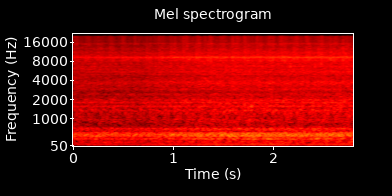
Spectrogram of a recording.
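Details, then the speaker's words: 1997 Rover 200 R3 engine idling, not yet at temperature, radiator fan not yet kicked in: smooth even idle with steady hum, no knocks or ticks; normal idle, head gasket believed already done. "I can't hear anything really obvious. The fan hasn't kicked in yet."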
